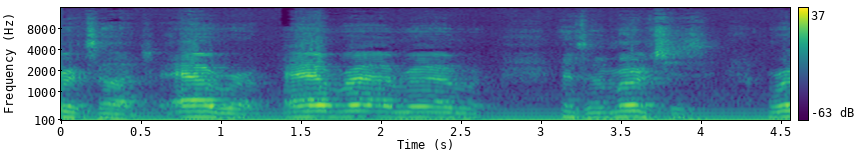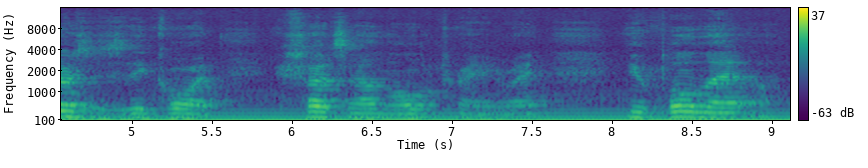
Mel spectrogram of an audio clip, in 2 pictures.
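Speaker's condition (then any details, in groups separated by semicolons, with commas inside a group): ALS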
